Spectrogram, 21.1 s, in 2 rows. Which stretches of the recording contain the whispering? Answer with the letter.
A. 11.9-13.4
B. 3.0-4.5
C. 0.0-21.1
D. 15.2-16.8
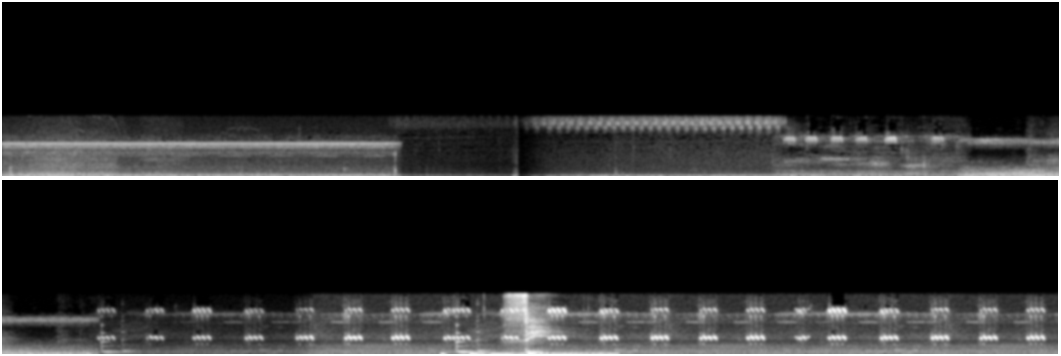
D.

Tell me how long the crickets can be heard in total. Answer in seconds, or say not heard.
21 s.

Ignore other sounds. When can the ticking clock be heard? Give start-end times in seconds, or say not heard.
not heard.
